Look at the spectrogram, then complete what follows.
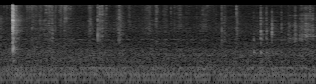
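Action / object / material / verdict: scrape / bar of soap / soap / none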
